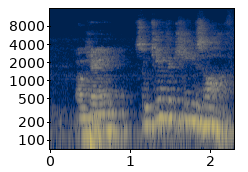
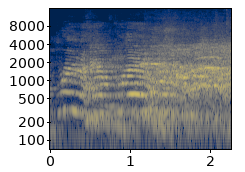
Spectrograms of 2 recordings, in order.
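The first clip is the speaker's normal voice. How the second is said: higher, louder and slow, called out proudly; shouted answer; 9 semitones higher, 8 dB louder, much slower than usual. Retold or imitated. Paramedic calling out to the cops, a slow proud shout. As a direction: yell it from the ambulance to the cops.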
